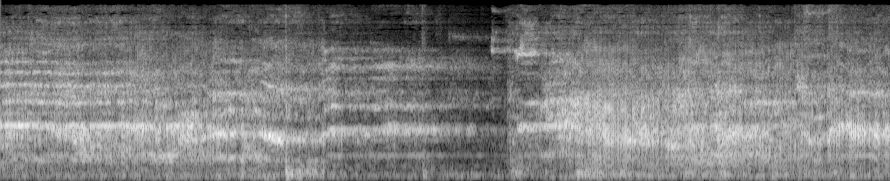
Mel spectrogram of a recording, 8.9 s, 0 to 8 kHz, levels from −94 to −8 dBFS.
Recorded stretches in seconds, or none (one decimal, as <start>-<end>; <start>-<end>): none

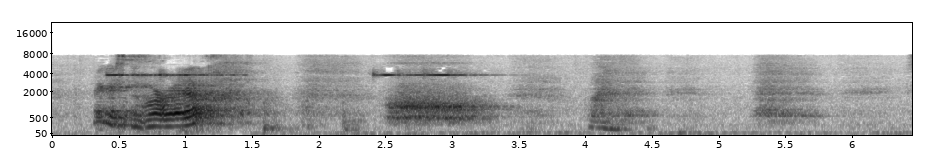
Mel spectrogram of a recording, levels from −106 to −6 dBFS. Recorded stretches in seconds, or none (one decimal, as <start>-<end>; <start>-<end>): 0.0-0.5; 1.5-6.5

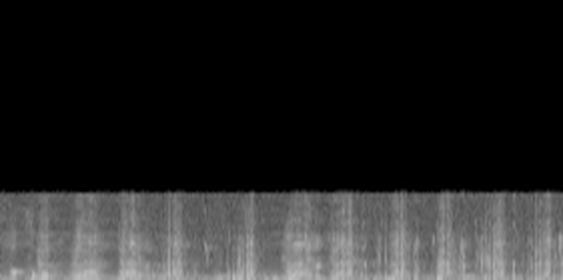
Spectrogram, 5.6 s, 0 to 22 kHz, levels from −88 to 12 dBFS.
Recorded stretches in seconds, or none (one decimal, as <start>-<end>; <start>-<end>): 1.5-2.6; 3.4-5.6

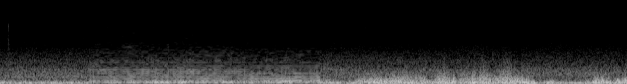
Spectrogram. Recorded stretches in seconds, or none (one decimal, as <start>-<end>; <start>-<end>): 0.0-0.9; 3.2-6.3

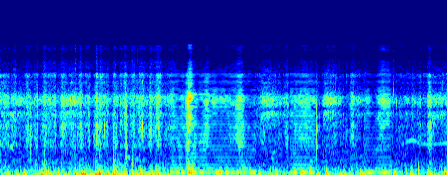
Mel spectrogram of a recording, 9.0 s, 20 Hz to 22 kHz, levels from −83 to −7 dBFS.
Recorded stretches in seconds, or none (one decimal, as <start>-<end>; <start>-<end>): 0.0-3.4; 5.1-5.8; 6.3-7.3; 7.8-9.0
